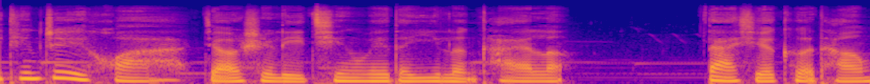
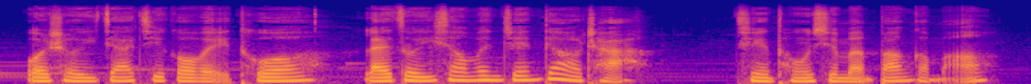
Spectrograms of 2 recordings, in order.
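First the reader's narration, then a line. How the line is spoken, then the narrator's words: Smiling. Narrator (Chinese): 教授面带微笑对我们说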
